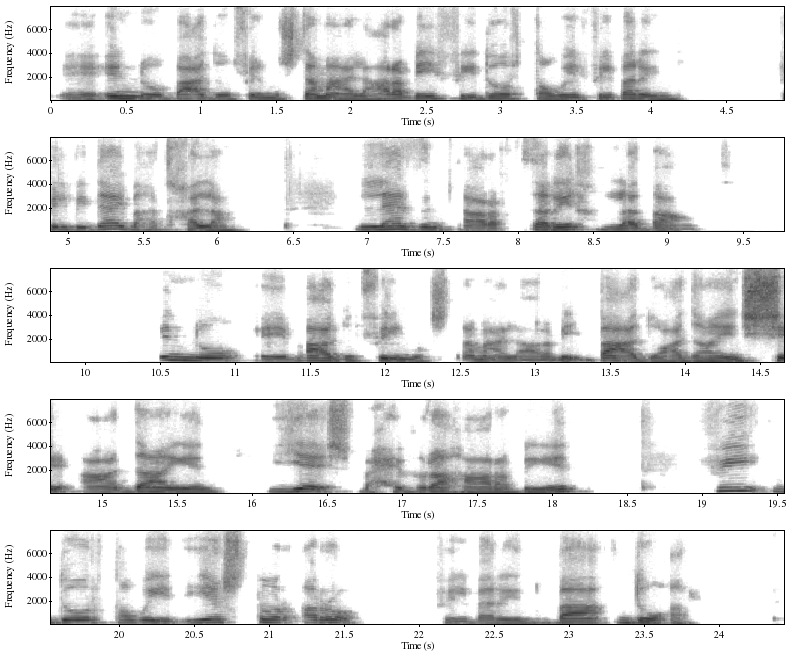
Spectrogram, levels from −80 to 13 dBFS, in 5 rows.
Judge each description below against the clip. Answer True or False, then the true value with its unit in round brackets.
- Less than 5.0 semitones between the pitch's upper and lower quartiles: True (4.6 semitones)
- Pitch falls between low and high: True (165 Hz)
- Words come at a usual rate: False (95 wpm)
